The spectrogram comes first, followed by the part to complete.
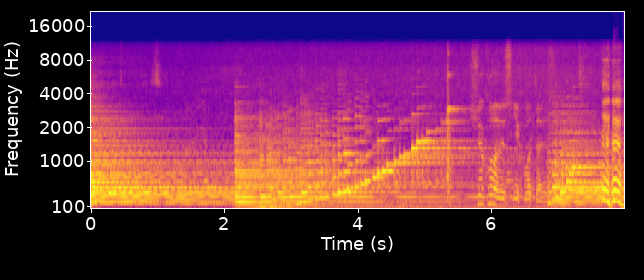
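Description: Upright piano being played, chords and melody, with a quick rising run up the keyboard about halfway through.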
